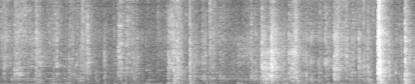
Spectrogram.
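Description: Small cardboard product box being handled and opened by hand: light scraping, tapping and rustling of the packaging, with a sharper click near the end.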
